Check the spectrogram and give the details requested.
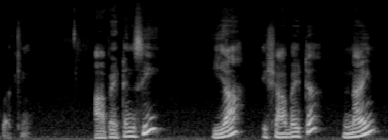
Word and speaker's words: arbeiten: So they may just ask you, arbeiten Sie? Arbeiten Sie? When I am saying arbeiten, observe, the R letter is very faintly pronounced.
